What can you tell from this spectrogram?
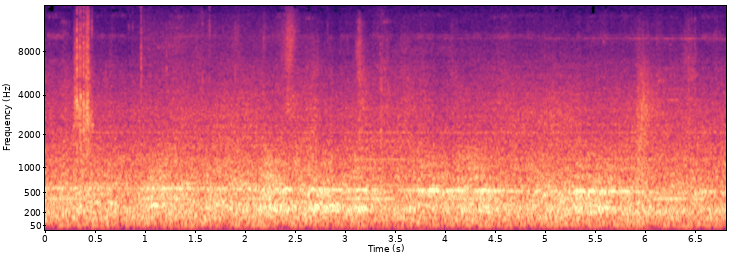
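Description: An ICE electric high-speed train rolling slowly past over the station pointwork: a steady rumble with a faint hum held at a constant pitch, and two short sharp clicks, one about half a second in and one near the end.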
